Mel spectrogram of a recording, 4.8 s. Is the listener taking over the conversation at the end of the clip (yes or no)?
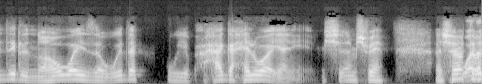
yes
